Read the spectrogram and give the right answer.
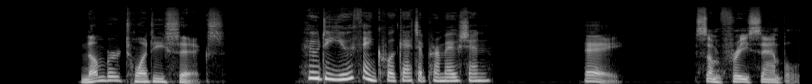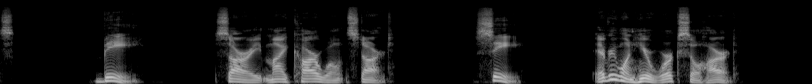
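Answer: C: Everyone here works so hard.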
